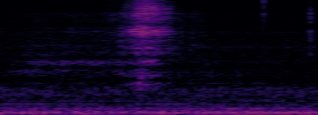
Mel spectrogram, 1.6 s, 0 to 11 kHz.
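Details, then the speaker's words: 2003 Toyota Sequoia 4.7 V8 after an oil change, first start: idle runs a little fast while oil pressure comes up, then calms down; deep, even rumble with no knocks or misses, a normal steady idle. "it's going to come up it's going to go a little high and you can hear the engines kind of run a little fast and then it's going to calm down you got to kind of watch it once it steadies out"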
